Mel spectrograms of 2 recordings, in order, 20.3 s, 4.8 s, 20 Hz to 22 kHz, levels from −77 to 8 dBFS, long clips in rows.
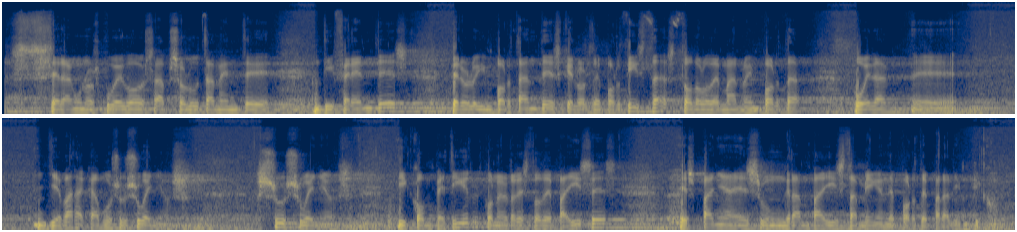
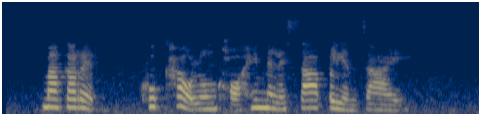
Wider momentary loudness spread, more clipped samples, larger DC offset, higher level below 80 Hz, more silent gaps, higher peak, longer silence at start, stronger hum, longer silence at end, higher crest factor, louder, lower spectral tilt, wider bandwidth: about the same, 7 LU vs 8 LU; neither; neither; first, -42 dBFS vs -58 dBFS; neither; first, 0 dBFS vs -6 dBFS; second, 0 s vs 0.4 s; neither; second, 0 s vs 0.75 s; about the same, 20 dB vs 16 dB; about the same, -20 LUFS vs -22 LUFS; second, -6 dB/octave vs -7.5 dB/octave; first, over 20 kHz vs 10.5 kHz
